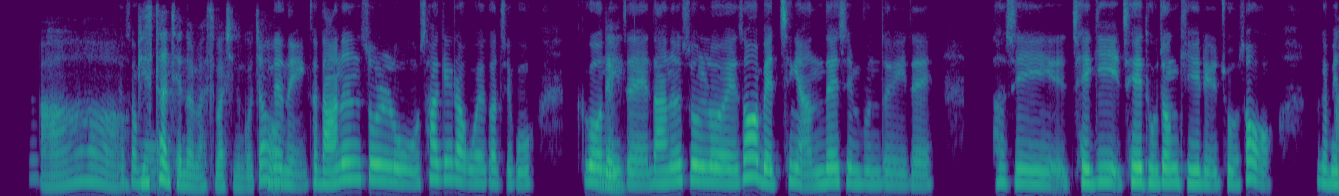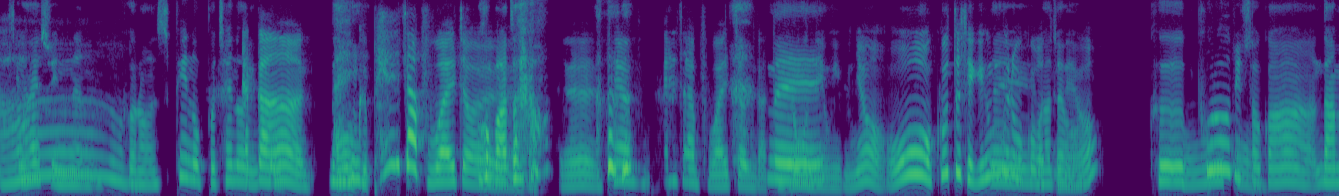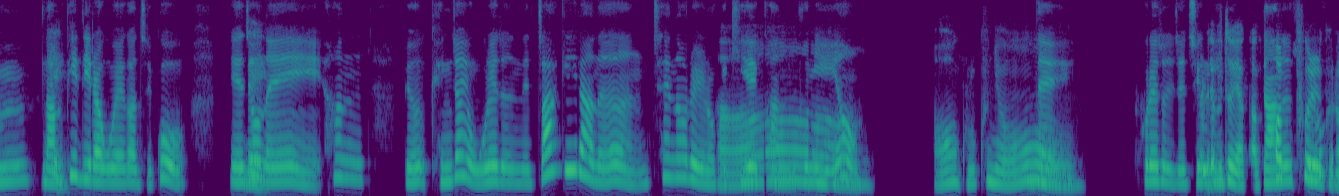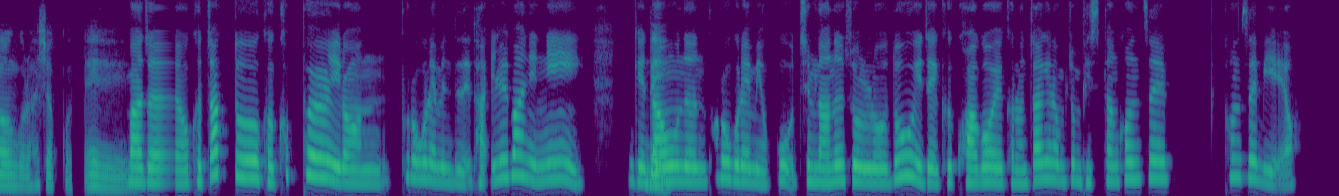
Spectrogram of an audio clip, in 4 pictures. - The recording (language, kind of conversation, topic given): Korean, podcast, 누군가에게 추천하고 싶은 도피용 콘텐츠는?
- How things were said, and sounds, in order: tapping; in English: "스핀오프"; laughing while speaking: "네"; laughing while speaking: "맞아요"; laugh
